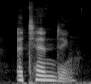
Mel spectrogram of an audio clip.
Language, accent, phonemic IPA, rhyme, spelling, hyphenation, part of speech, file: English, US, /əˈtɛndɪŋ/, -ɛndɪŋ, attending, at‧tend‧ing, adjective / noun / verb, En-us-attending.ogg
- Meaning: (adjective) 1. That attend or attends; that is or are in attendance; attendant 2. Serving on the staff of a teaching hospital as a doctor 3. Attendant, concomitant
